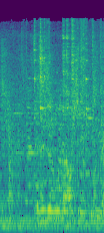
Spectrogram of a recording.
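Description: Dining-room din: cutlery and dishes clinking under people's chatter, with a couple of brief bright clinks.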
